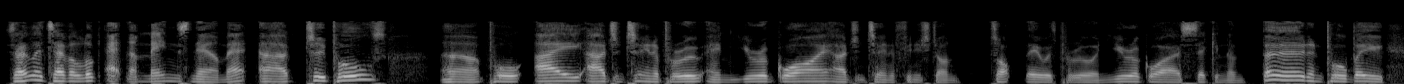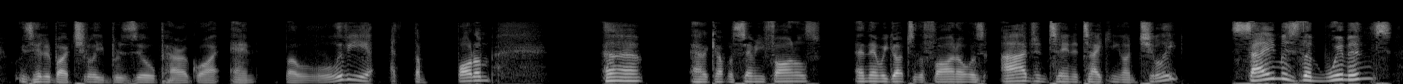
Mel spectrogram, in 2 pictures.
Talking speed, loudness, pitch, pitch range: 145 wpm, -28 LUFS, 130 Hz, 110-145 Hz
